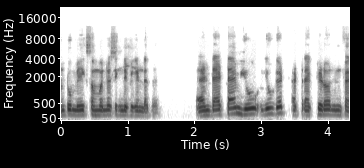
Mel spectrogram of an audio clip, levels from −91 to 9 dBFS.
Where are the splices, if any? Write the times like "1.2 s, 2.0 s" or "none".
none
